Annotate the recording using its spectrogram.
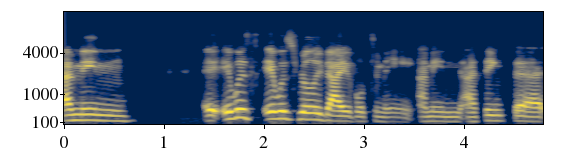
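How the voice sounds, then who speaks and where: A woman at a fairly low pitch and moderate pace, lively intonation, a normal speaking voice. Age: 30s. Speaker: business owner. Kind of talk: interview.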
